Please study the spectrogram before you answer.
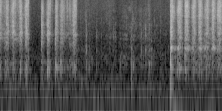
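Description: A brown leather loafer fitted with a wooden shoe tree is held in one hand and brushed briskly across the upper with a wooden-backed bristle shoe brush. Quick, bright, scratchy strokes come in rapid bursts, fade to a near-silent pause with a few faint swipes, then resume loudly with a faint steady tone underneath.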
